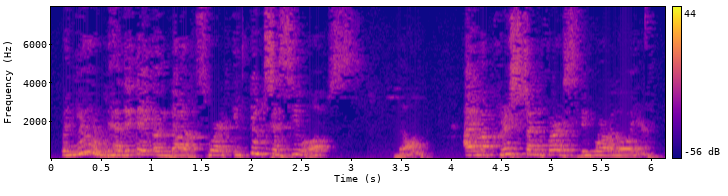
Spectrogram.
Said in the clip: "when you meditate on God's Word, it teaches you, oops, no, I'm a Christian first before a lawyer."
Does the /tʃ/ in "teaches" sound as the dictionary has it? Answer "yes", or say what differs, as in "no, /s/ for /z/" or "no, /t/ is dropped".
no, /s/ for /tʃ/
